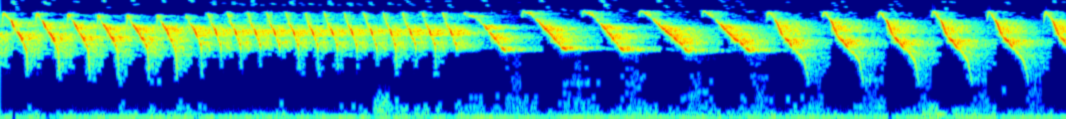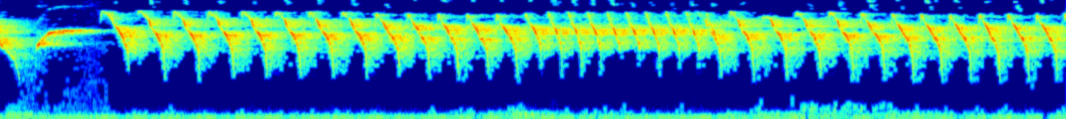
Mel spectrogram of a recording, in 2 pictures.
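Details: Canary in full song, alternating fast rattling high rolls with series of sweeping descending notes, then returning to a long rapid trill; clean recording with no other sounds.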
